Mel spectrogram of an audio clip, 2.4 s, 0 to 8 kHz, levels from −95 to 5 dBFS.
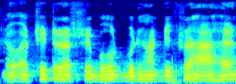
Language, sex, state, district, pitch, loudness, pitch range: Hindi, male, Chhattisgarh, Balrampur, 110 Hz, -32 LUFS, 110-115 Hz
